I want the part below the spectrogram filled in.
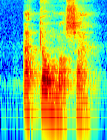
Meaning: atomic mass
- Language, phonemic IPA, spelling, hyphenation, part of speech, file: Dutch, /ɑˈtoːˌmɑsaː/, atoommassa, atoom‧mas‧sa, noun, Nl-atoommassa.ogg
